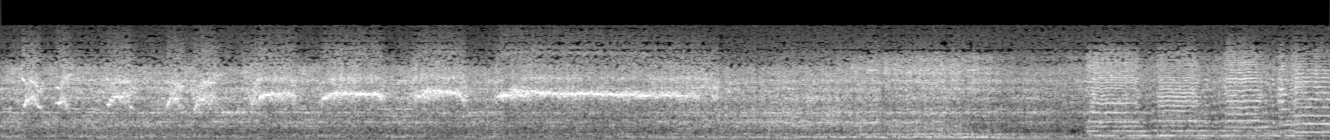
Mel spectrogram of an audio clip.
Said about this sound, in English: Yeah, there's the big baby now. A nice, long train. Long and loud.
